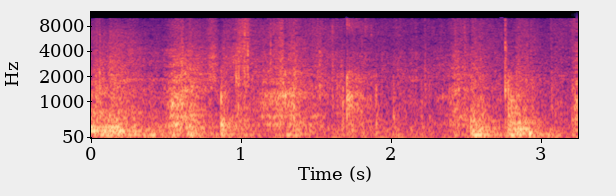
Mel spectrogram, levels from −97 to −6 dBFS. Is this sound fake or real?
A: real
